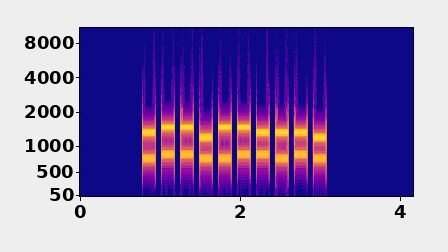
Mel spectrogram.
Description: DTMF, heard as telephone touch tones, dialled by machine, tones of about 160 ms. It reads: 5994698584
